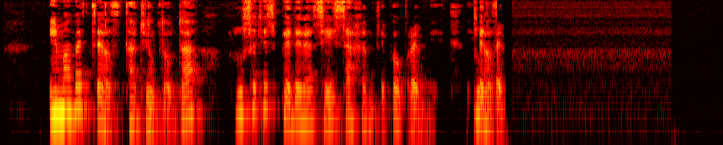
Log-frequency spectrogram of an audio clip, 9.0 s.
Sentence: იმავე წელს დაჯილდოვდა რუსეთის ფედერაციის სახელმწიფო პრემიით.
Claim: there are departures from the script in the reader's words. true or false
true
